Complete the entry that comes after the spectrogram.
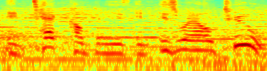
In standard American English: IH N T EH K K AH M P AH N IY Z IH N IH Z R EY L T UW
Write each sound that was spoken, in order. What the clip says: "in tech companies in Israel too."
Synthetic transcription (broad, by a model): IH N T EH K K AH M P AH N IY Z IH N IH Z R EY L T UW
